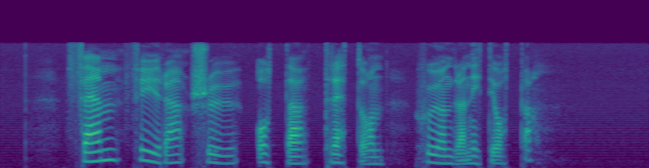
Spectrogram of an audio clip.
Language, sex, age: Swedish, female, 26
